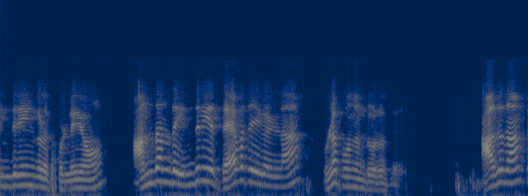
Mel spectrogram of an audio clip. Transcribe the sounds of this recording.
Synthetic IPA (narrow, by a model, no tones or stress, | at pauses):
ɪnd̪ɪɾɪjɐŋɡɐɭɯkːɯɭːɐjʊ̃ | ɐ̰nd̪ɐnd̪ɐɪnd̪ɪɾɪjɐd̪eːʋɐðɐɪɣɐɭɐlːãːmʊɭːɐpoːnd̪ɯɳɖɯɾɐðɯ̰ | ʔɐ̰ðɯðãːnp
